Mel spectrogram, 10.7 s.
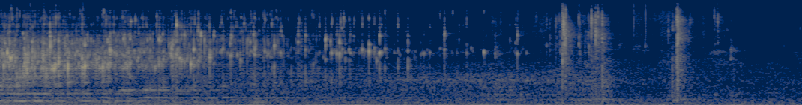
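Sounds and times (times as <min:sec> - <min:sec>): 
water gurgling: 0:00.0 - 0:07.9.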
